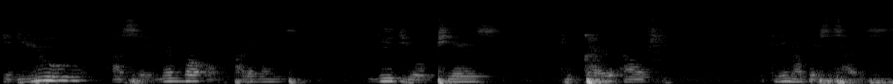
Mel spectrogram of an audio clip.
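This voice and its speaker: The voice is somewhat breathy with a dark, mellow tone, very wide pitch swings and big swings in loudness. It moves at a very slow pace with long, frequent pauses, amid audible room echo. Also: man, medium pitch for a man. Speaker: conference speaker. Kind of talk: speech to youth audience. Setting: conference hall with audience.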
